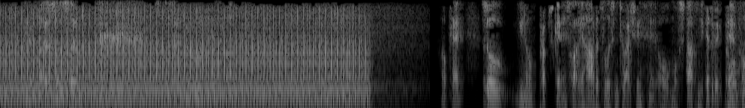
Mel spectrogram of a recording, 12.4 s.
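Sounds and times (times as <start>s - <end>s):
pulsar recording rapid pulsing buzz: 0.0s - 7.1s
speech: 7.6s - 12.4s.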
